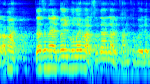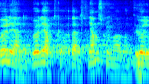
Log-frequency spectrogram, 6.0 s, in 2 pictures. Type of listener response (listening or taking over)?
taking over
